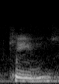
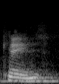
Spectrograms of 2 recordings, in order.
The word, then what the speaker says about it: Keynes: they sent John Maynard Keynes or Keynes he said Keynes was a better word because it arrived with it rhymes with brains and this is a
